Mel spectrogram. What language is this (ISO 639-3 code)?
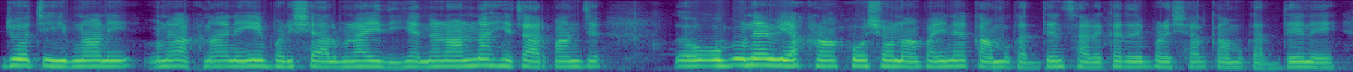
doi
